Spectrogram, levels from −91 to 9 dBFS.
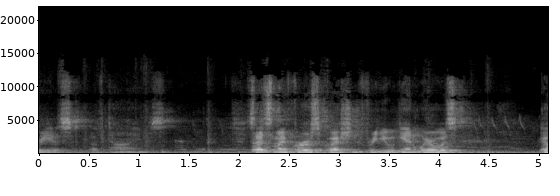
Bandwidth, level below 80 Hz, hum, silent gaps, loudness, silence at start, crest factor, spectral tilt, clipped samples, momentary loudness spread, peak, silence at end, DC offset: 12 kHz; -52 dBFS; none; none; -26 LUFS; 0 s; 18 dB; -5.5 dB/octave; under 0.1%; 22 LU; -10 dBFS; 0 s; under 0.1%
